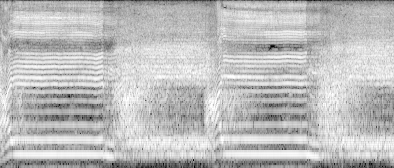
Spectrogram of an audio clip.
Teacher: মাখরাজ হলো খলকের মধ্যখান হইতে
